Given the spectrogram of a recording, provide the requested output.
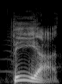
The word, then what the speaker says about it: Theriot: Theriot. So that's how you pronounce it. It looked like the riot.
